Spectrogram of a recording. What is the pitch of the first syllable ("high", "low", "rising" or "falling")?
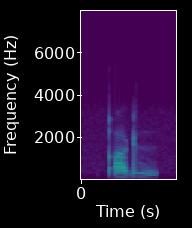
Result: high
